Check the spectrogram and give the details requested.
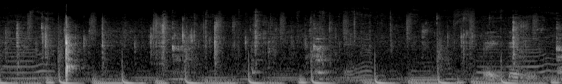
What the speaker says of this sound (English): Turn the heat down on my bacon. And add eggs in there.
